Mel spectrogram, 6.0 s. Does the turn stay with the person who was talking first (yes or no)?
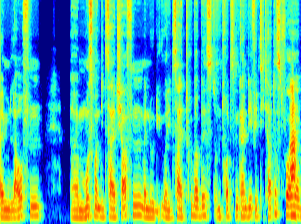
no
